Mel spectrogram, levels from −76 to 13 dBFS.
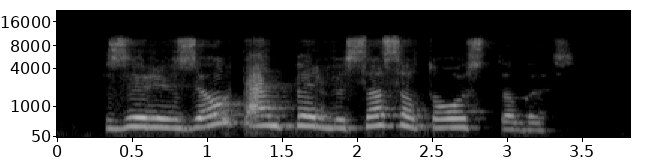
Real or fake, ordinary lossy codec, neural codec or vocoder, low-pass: real; Opus, 16 kbps; none; 9.9 kHz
